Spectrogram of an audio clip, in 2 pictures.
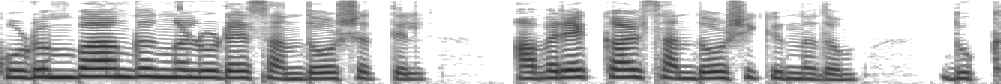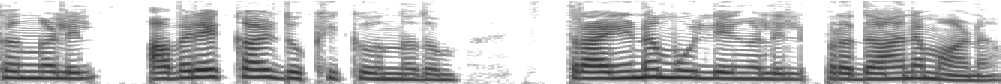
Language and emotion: Malayalam, neutral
